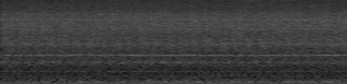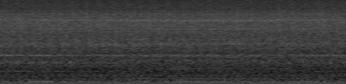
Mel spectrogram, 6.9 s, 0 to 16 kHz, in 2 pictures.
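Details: 2005 Vauxhall Astra G 1.6 twin-port with multiple fault codes, low power, lumpy idle, and cooling fans running continuously. Idling with a slightly uneven beat and wavering low rumble. Rough idle, cause unclear.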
